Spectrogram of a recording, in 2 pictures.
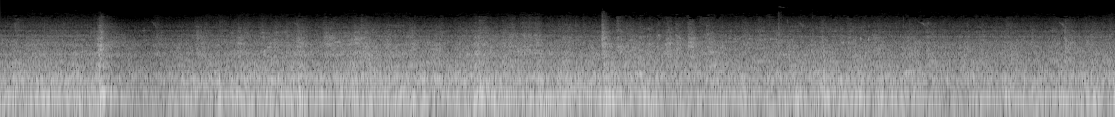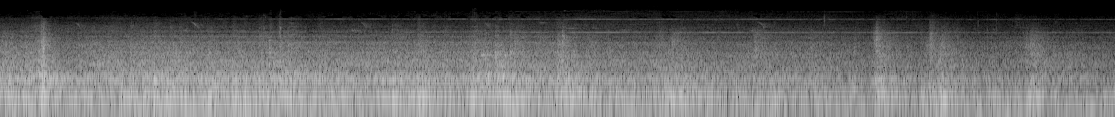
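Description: Freight wagons of a Tasrail train rolling past, steel wheels rumbling and clattering on the track with scattered sharp clicks. The sound eases off slightly near the end as the last wagons draw away.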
